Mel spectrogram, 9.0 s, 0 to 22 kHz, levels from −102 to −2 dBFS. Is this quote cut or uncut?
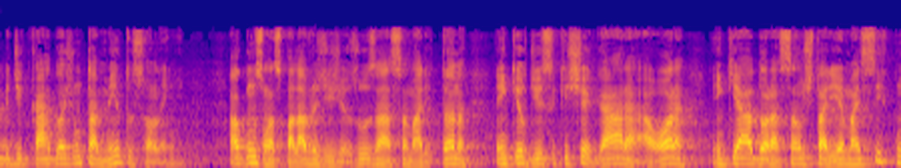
cut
